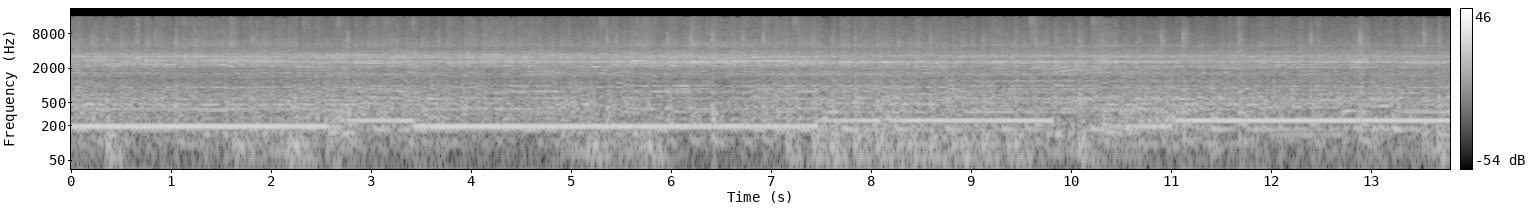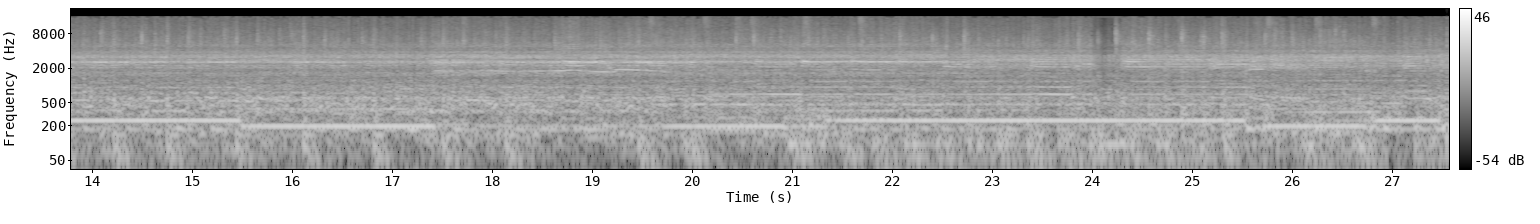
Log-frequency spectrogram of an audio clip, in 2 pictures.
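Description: Loud live band music: electric guitar and drum kit, with long held low notes that step between two pitches every few seconds.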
